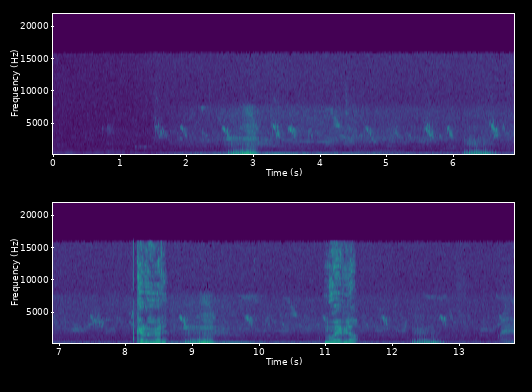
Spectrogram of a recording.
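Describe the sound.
Deep, rumbling bison grunts and bellows come in roughly six loud bursts over a quiet forest backdrop with faint birdsong, while a person speaks briefly; the bison live in the Almeningen forest on Bornholm, Denmark.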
